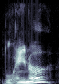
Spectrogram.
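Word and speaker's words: Laenor: But one of the producers of the show, he pronounced it Laner. And I don't know if that's accurate. I'm going to be watching it. But in one of the interviews, he said Laner, which doesn't totally line up with the spelling, but I just find very funny. That's like how you say it in the deep south, Laner.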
